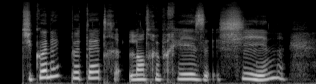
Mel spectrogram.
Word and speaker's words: Shein: Tu connais peut-être l'entreprise Chin. La prononciation est un peu différente selon les pays, mais ça s'écrit s h e i n.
